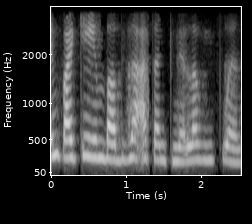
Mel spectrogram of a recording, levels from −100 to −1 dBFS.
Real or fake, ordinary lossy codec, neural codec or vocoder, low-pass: fake; AAC, 16 kbps; codec, 16 kHz, 0.3 kbps, FocalCodec; 3.6 kHz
